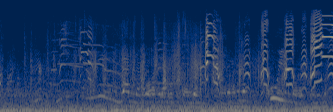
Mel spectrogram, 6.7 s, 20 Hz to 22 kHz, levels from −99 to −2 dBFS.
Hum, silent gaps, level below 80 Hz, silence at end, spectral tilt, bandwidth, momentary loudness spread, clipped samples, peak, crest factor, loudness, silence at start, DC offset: none; none; -58 dBFS; 0 s; -0.5 dB/octave; 16 kHz; 20 LU; under 0.1%; -28 dBFS; 20 dB; -47 LUFS; 0 s; under 0.1%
